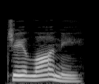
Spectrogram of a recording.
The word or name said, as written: jaylani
